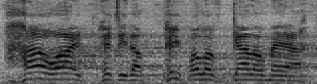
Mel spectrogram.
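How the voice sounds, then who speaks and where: A man's voice: high voice, unhurried, pushed and bright, echoey room, in a large hall, a little hiss or hum. A man voicing an arrogant dead hero in a game, taunting and scornful, with game music behind.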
